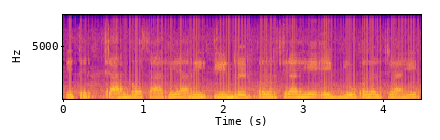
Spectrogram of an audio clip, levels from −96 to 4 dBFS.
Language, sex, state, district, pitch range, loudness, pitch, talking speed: Marathi, female, Maharashtra, Gondia, 235-245 Hz, -12 LUFS, 240 Hz, 200 wpm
